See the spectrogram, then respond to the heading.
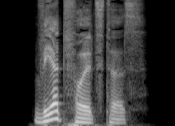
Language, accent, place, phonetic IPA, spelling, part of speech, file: German, Germany, Berlin, [ˈveːɐ̯tˌfɔlstəs], wertvollstes, adjective, De-wertvollstes.ogg
- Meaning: strong/mixed nominative/accusative neuter singular superlative degree of wertvoll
